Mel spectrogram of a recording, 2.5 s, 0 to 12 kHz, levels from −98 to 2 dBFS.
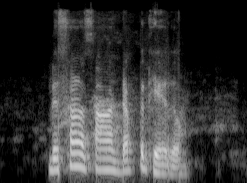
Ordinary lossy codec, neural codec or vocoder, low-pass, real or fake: Opus, 32 kbps; vocoder, 22.05 kHz, 80 mel bands, Vocos; 9.9 kHz; fake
